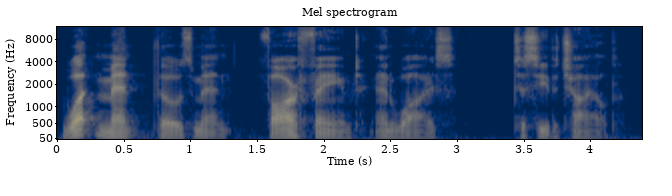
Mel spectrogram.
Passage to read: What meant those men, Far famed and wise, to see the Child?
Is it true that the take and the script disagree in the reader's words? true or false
false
